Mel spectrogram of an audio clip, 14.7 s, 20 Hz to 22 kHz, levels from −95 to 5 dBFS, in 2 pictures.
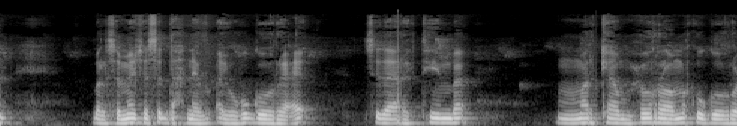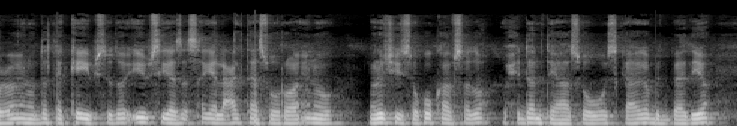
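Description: Brief skips occur at 3.97, 5.96, 7.94, 9.92, 11.91–11.93 and 13.92 s. This is overlap between stream segments, roughly every 2 s. Trimmed overlap deletes real audio, so the waveform jumps.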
